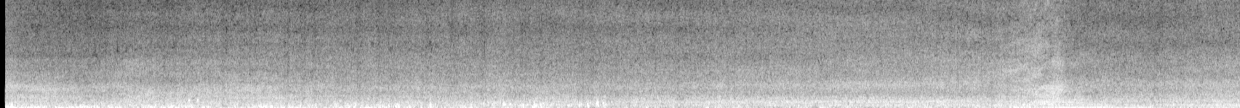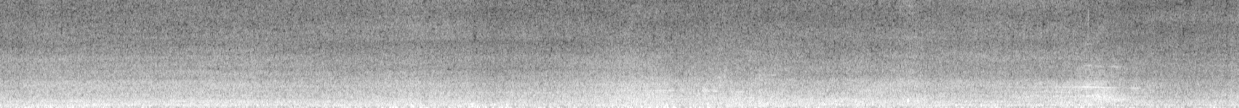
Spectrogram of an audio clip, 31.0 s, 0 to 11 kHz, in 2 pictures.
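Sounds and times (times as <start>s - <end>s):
river water rushing: 0.1s - 30.9s
wind rumble on microphone: 0.1s - 30.9s
whoosh: 22.5s - 30.9s.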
